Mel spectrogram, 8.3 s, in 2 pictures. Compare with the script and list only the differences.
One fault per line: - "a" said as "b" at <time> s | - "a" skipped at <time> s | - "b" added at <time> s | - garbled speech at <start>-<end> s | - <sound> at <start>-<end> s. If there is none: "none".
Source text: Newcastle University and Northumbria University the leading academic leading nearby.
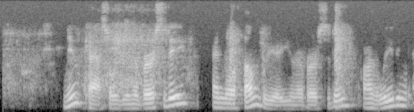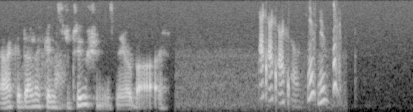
- "are" added at 3.6 s
- "leading" said as "institutions" at 4.6 s
- chirp at 6.7-7.6 s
